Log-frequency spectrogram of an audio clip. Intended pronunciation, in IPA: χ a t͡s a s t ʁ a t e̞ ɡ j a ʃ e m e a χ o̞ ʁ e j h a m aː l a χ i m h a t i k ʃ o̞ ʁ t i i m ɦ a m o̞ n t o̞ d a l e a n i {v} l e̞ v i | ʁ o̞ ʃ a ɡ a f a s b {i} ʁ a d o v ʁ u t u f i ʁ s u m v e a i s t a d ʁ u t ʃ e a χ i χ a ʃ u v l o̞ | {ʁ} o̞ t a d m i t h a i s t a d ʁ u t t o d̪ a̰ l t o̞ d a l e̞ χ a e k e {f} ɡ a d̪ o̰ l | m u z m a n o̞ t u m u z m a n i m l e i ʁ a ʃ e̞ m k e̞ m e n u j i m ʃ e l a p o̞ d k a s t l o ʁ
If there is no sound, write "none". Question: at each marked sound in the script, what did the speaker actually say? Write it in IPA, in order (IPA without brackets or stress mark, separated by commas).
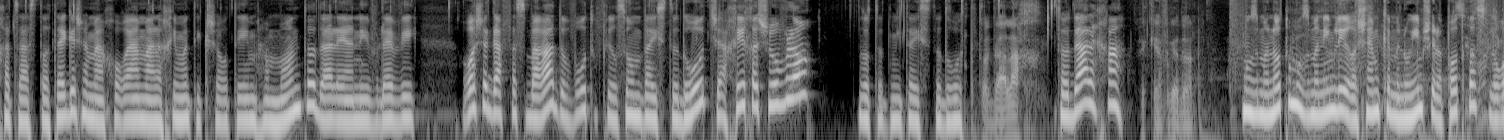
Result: v, a, z, f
